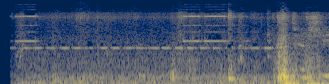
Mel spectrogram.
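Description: Kaohsiung light-rail tram's sliding doors closing: a steady high warning tone with two short brighter beeps over it, then the door leaves shut with a loud thump about three and a half seconds in.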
